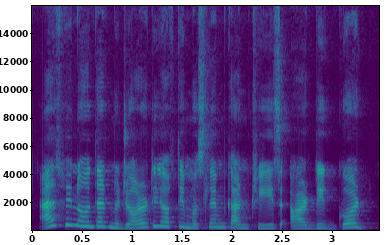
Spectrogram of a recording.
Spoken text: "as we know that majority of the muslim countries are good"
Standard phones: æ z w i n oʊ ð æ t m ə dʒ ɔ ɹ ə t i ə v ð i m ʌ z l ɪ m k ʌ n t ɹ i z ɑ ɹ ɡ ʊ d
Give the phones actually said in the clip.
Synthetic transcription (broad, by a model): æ z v i n oʊ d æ t m ə dʒ ɔ ɹ ə t i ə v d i m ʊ s l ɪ m k ʌ n t ɹ i z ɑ ɹ ɡ ʊ d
